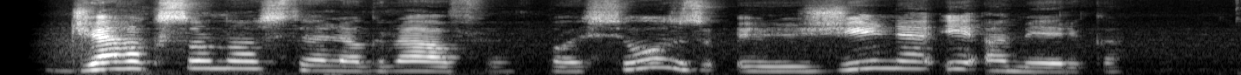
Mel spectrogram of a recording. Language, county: Lithuanian, Vilnius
